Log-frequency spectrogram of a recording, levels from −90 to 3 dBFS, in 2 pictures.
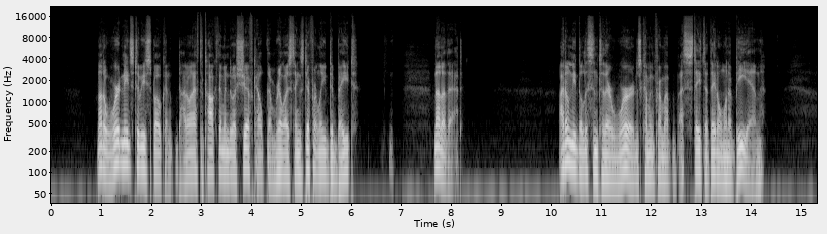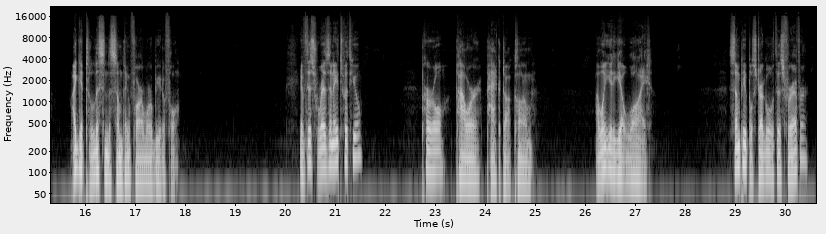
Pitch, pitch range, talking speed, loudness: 90 Hz, 75-100 Hz, 140 wpm, -21 LUFS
